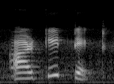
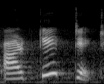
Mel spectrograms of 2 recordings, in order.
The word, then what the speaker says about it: architect: am pronouncing this word architect. CH here is silent. Okay, CH will not be pronounced as ch, it will be pronounced as k. Okay, the sound of CH will be k. So architect, you will not pronounce it as architect.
